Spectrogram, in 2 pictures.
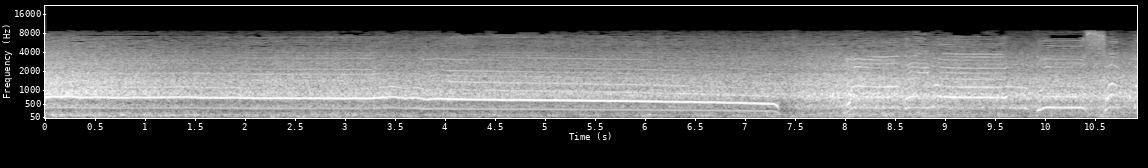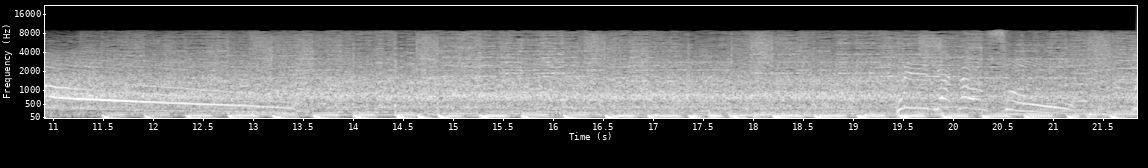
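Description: A TV football commentator's drawn-out goal shout, held for about seven seconds over a cheering stadium crowd, then a second long shout falling in pitch. Music with a steady beat comes in about twelve seconds in.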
